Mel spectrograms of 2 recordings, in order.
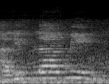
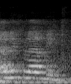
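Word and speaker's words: الم: Kenapa dalam awal Al-Insyirah dibacanya Alam Nashrah? Padahal sama loh. Alam sama Alif Lam Mim itu sama. Sama-sama Alif, Lam, sama Mim. Kenapa yang satu dibaca Alam, yang satu dibaca Alif Lam Mim?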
